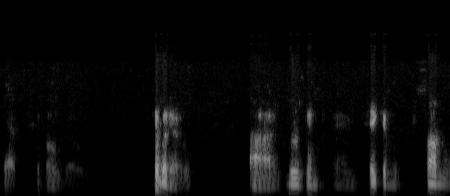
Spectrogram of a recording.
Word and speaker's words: Thibodaux: That's how you pronounce that, Thibodaux.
